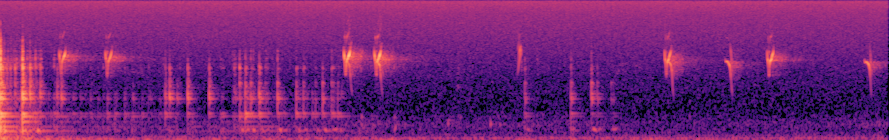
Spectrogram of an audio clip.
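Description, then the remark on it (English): A wild crossbill gives short, sharp high-pitched calls that repeat at irregular intervals, some in quick pairs, over a low background rumble with no talking. “Wild crossbill here.”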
